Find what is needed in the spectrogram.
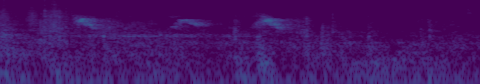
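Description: Near silence: room tone, with three faint, short, high-pitched chirps in the first second and a half.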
